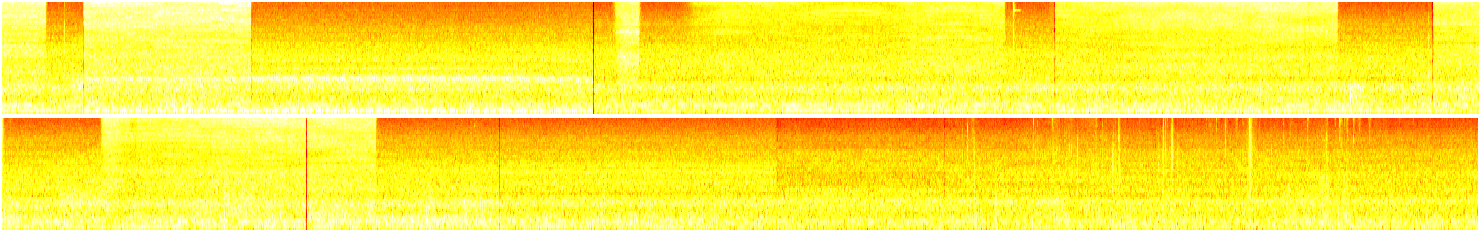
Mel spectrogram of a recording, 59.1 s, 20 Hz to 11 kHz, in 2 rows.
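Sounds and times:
airbrush spraying hiss: 0:00.0 - 0:00.9, 0:01.6 - 0:05.0, 0:12.2 - 0:12.8, 0:13.7 - 0:20.1, 0:21.0 - 0:26.8, 0:28.6 - 0:29.6, 0:31.5 - 0:37.0
steady low hum: 0:00.0 - 0:59.0.

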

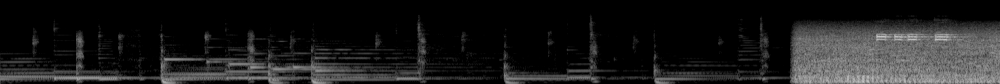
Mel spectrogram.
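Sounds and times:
motorbike and car engines: 0:07.9 - 0:10.0
short high-pitched horn beeps: 0:08.8 - 0:09.6.

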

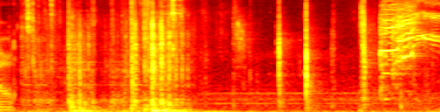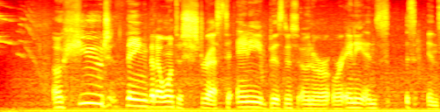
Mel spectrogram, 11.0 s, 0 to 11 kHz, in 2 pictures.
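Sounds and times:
glass door squeaking: 0:04.6 - 0:06.2
low steady rumble: 0:05.5 - 0:11.0.

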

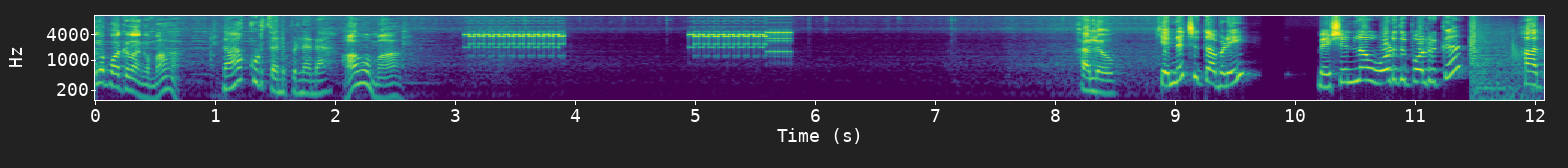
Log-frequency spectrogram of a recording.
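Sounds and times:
mobile phone ringtone trilling: 0:03.0 - 0:04.0, 0:04.9 - 0:05.8.

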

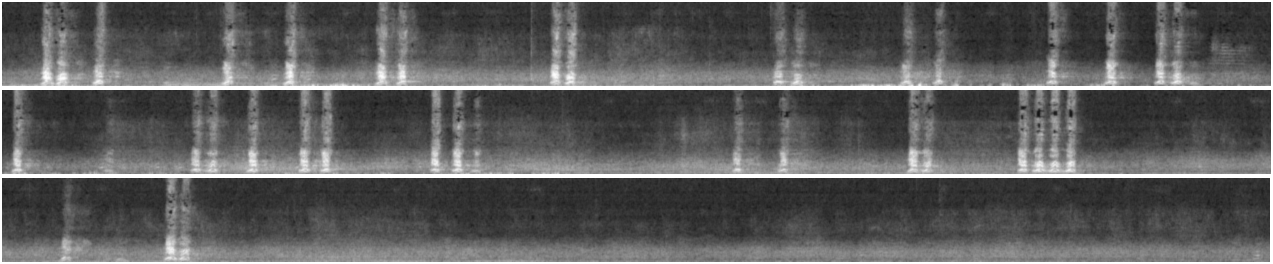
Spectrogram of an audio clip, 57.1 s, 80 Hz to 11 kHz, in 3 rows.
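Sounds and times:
dog barking: 0:00.6 - 0:01.8, 0:03.3 - 0:04.8, 0:05.6 - 0:06.3, 0:08.2 - 0:08.8, 0:11.6 - 0:12.2, 0:13.5 - 0:14.3, 0:15.7 - 0:16.0, 0:16.6 - 0:18.0, 0:19.2 - 0:19.5, 0:20.5 - 0:24.1, 0:25.3 - 0:26.4, 0:30.0 - 0:31.0, 0:32.6 - 0:33.2, 0:34.3 - 0:35.3, 0:38.6 - 0:41.1, 0:56.8 - 0:57.0.

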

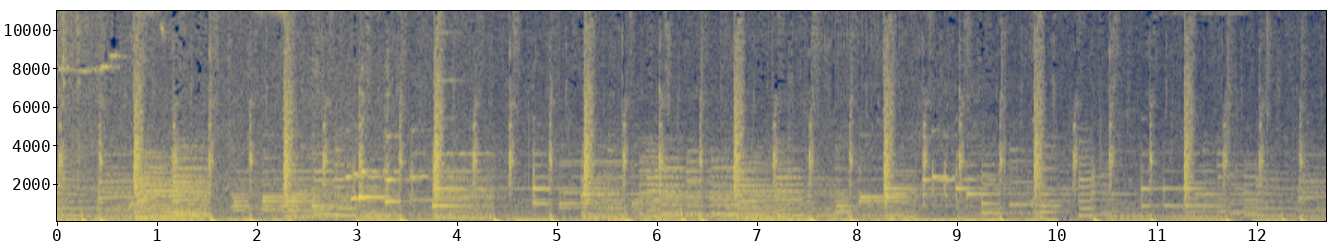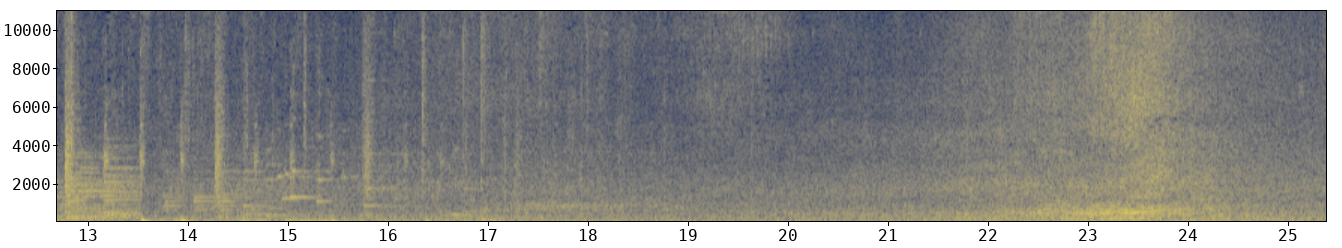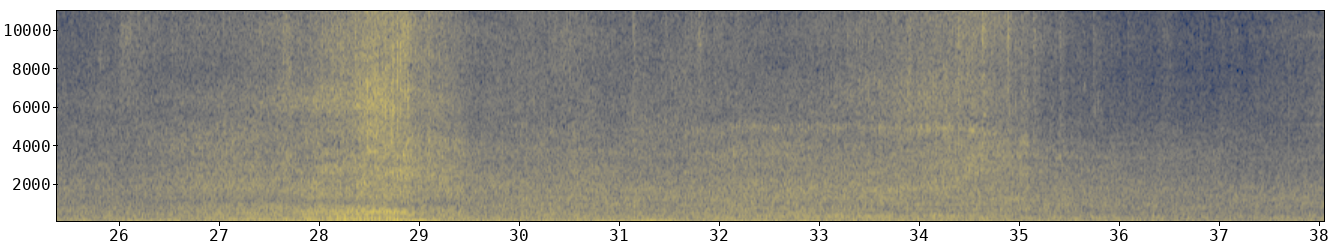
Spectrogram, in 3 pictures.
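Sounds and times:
cars driving past: 0:00.0 - 0:38.0
traffic hum: 0:00.0 - 0:38.0.

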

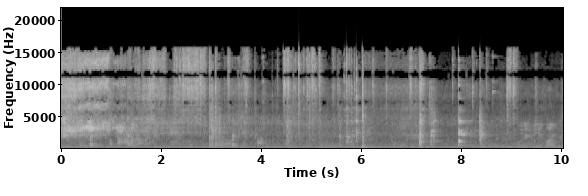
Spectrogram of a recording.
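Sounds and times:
customers chattering: 0:00.0 - 0:10.0.

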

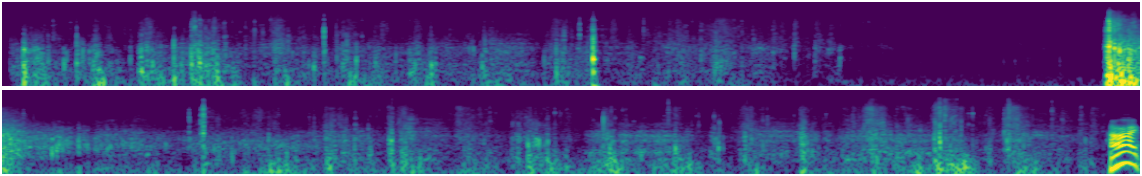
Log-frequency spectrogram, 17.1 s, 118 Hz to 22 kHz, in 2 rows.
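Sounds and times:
footsteps crunching through dry grass: 0:00.1 - 0:08.3, 0:09.2 - 0:17.0
shotgun blast: 0:08.3 - 0:09.9.

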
